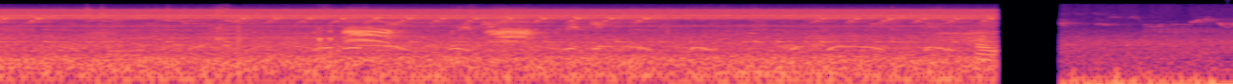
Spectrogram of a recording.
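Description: A peafowl gives two loud, nasal wailing calls about a second apart, over a steady high insect hiss and faint chirps of other birds.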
